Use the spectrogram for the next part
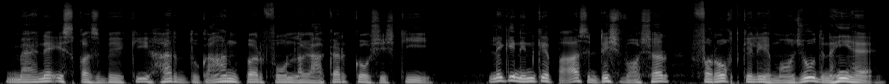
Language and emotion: Urdu, sad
